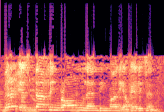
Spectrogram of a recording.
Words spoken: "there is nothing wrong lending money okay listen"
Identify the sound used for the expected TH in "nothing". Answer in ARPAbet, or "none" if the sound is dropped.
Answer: F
